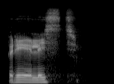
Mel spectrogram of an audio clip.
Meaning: 1. charm, fascination 2. delights 3. prelest, spiritual delusion, deception, conceit
- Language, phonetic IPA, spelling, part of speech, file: Russian, [ˈprʲelʲɪsʲtʲ], прелесть, noun, Ru-прелесть.ogg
